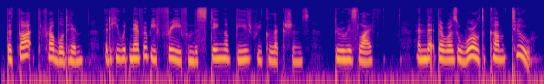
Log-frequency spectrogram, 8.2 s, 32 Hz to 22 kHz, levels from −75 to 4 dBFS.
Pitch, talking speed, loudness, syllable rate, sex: 220 Hz, 205 wpm, -18 LUFS, 5.2 syllables/s, female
